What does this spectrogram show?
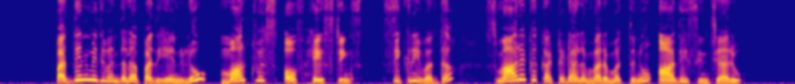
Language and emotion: Telugu, neutral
